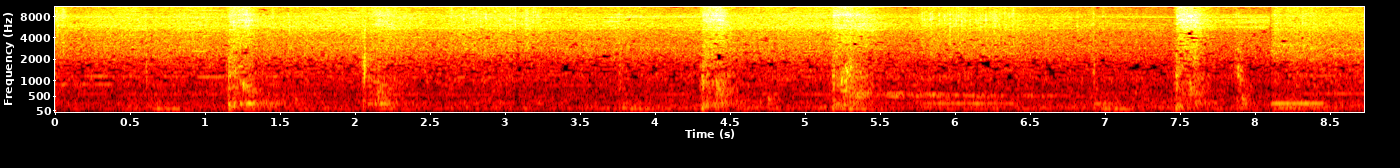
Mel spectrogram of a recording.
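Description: A packing machine clicks and clacks rhythmically.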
